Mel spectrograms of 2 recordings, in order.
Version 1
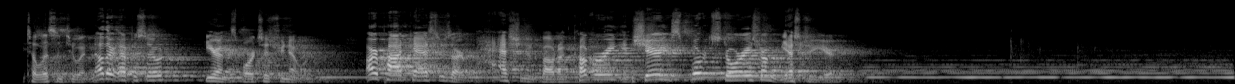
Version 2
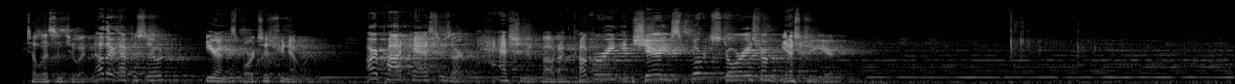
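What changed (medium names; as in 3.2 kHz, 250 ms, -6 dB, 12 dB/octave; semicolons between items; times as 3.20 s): first sound +11.5 dB; second sound: remove band-pass filter 360 Hz, Q 1.5; master: add FFT filter 100 Hz 0 dB, 600 Hz -29 dB, 2.6 kHz +3 dB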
